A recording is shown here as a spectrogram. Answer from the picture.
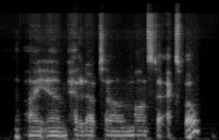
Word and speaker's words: Monstah: am headed out to Monsta Expo Monsta the New England pronunciation the Boston pronunciation and uh I'll be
